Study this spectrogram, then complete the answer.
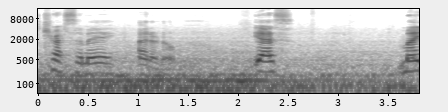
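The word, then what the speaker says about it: Tressa Mae: Oh, maybe it's Tressa May. I don't know. Yes, my name is Tressa May, M-A-E. It's pronounced like the brand, but it isn't French.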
